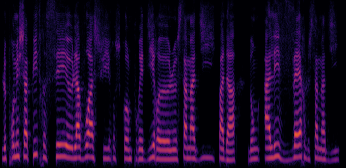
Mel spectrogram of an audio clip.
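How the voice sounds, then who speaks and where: A woman who teaches yoga, talking earnestly and haltingly about her practice, with many filler sounds and restarts. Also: on the low side, steady tone, dry recording, studio quality. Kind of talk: unscripted personal account.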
